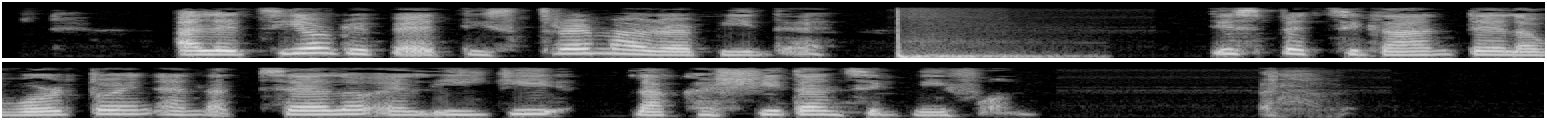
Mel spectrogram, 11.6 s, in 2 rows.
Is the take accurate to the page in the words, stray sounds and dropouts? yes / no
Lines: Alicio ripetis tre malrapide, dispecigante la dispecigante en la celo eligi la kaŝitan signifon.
no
